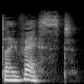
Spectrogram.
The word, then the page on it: divest: British English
